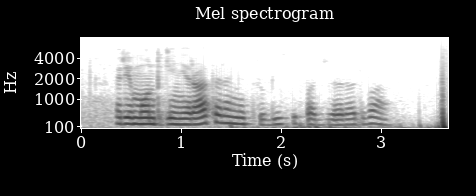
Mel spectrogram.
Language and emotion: Russian, neutral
